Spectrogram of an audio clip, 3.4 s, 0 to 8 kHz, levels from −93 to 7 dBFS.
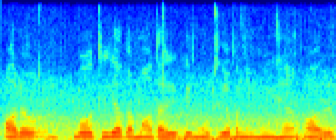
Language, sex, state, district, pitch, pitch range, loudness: Hindi, female, Punjab, Pathankot, 225 Hz, 220-230 Hz, -14 LUFS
